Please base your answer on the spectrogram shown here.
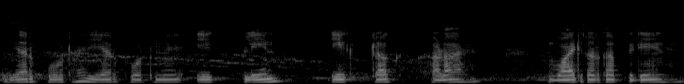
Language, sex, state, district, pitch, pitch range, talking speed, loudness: Hindi, male, Uttar Pradesh, Varanasi, 110 Hz, 110-115 Hz, 130 wpm, -42 LUFS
